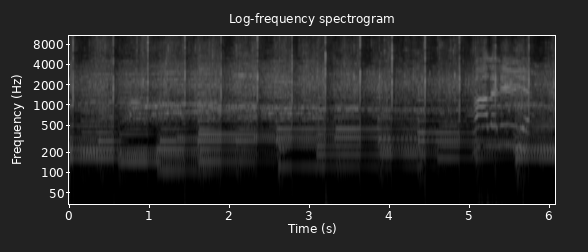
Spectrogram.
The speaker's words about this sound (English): Let's give him a standing ovation right now. Come on. Let's give him a that doesn't sound like a clap.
